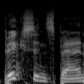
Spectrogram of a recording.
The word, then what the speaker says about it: Bixenspan: me today on the program is journalist David bixenspan who let me know that by the way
